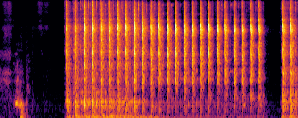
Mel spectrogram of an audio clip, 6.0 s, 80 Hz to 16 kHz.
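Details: Serviced 1966 Smith-Corona Sterling portable typewriter typing normally: crisp, even keystrokes about three per second with a brief pause, no drag or skipping; healthy, freely working mechanism.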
